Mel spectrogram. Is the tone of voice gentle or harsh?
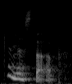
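gentle. It is said in a soft, gentle tone. The speaker is being kind to themself. The speaker calls it right.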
